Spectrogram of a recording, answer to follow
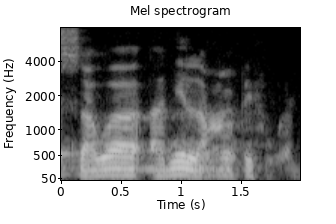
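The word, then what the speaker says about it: سَوَاءً الْعَاكِفُ: Jadi di sini ada tanwin ya, tanwin, kemudian di sini ada alif lam, jadi dibacanya dikasih nun wiqayah ya. Kalau kita lihat di sini ya, dibacanya sawa'anil aqif, seolah ada nun kecil di bawah yang dikasrohkan.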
